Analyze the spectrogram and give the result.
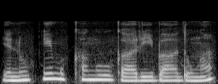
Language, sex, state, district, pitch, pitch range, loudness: Garo, female, Meghalaya, South Garo Hills, 200 Hz, 180-220 Hz, -12 LUFS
